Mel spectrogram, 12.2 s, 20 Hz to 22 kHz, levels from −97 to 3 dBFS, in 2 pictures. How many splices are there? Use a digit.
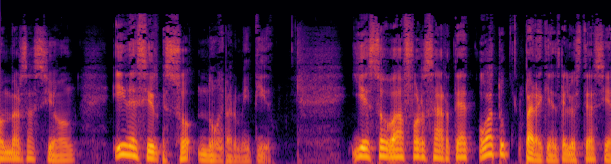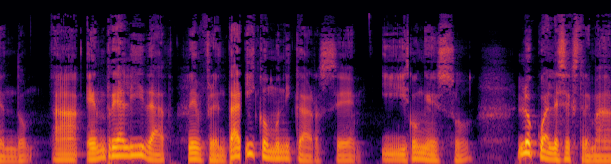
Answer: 8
